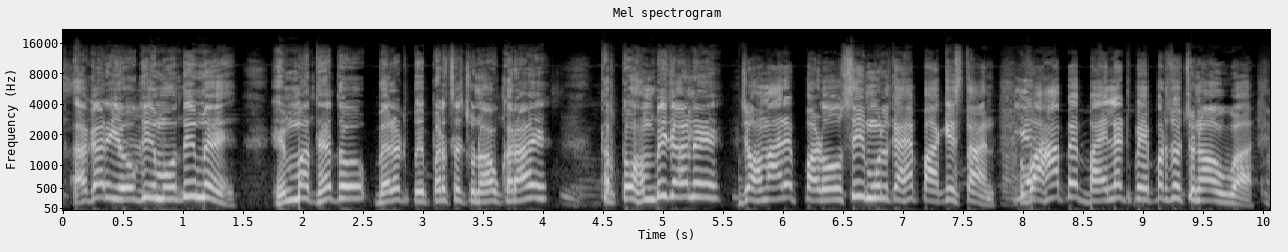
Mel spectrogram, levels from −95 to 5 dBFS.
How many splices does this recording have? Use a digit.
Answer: 1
